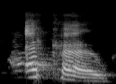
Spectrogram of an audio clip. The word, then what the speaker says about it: echo: Oh, I've just said that we're saying the k, k, k pronunciation for this. So let's try it again. O. Echo.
